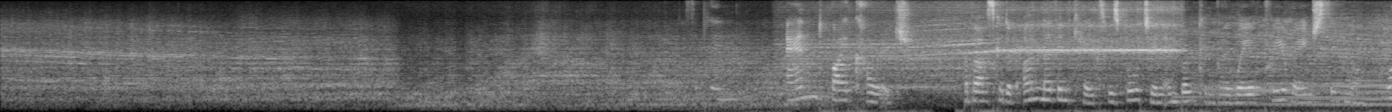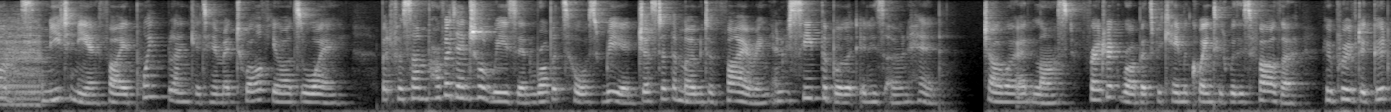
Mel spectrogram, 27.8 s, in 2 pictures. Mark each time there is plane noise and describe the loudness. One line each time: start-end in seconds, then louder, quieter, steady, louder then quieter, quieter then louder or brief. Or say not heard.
0.0-14.3 louder.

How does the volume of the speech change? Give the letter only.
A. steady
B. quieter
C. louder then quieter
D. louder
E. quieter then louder
A.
